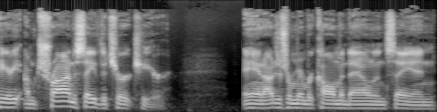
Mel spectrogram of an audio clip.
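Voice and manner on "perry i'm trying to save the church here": mock raised voice, speaking up hard. Retelling words said to him during a church controversy: imitating a raised voice. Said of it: "he raised his voice".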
